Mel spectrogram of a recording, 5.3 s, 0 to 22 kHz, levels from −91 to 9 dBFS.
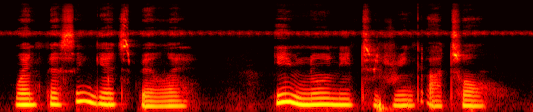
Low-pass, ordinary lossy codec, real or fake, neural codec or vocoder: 19.8 kHz; none; fake; vocoder, 44.1 kHz, 128 mel bands every 256 samples, BigVGAN v2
